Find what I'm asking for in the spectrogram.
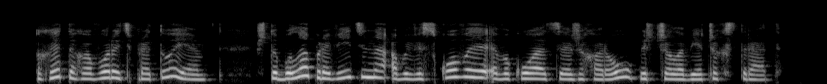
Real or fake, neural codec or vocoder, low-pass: real; none; 7.2 kHz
